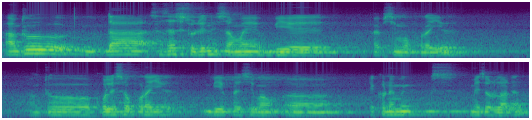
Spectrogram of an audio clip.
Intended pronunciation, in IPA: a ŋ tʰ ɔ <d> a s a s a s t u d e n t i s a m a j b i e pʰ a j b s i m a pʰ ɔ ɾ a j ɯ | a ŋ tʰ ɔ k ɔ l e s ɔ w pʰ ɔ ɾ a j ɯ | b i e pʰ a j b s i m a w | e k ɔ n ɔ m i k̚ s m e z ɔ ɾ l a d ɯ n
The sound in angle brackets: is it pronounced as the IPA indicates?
yes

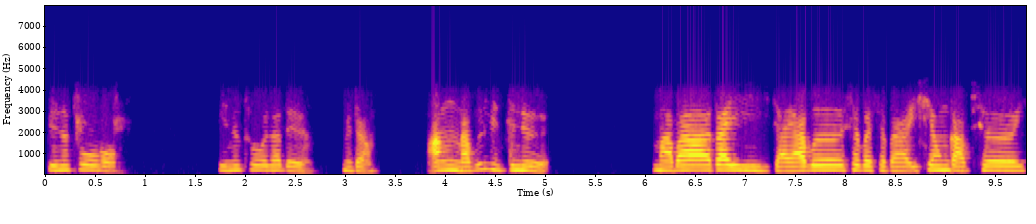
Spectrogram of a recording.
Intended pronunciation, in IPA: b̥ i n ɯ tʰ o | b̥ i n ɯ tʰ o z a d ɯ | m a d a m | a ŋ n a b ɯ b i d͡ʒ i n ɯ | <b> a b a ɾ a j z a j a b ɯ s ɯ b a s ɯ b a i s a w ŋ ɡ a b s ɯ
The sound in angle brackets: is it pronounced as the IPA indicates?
no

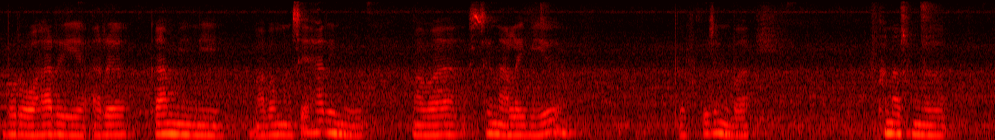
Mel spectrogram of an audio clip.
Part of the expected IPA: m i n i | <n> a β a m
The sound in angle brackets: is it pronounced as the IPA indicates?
no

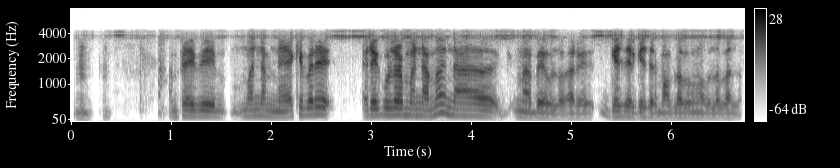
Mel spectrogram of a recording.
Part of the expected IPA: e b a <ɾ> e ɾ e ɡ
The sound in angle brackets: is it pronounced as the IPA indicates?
yes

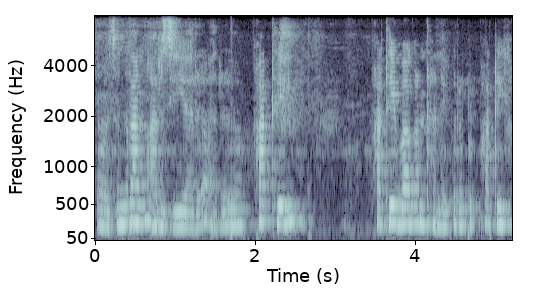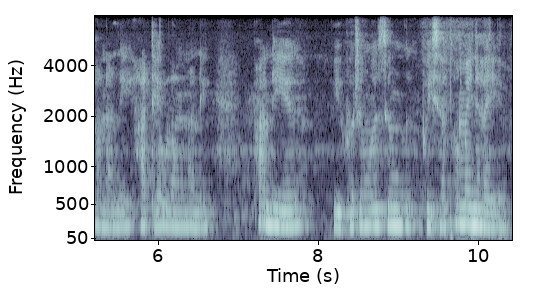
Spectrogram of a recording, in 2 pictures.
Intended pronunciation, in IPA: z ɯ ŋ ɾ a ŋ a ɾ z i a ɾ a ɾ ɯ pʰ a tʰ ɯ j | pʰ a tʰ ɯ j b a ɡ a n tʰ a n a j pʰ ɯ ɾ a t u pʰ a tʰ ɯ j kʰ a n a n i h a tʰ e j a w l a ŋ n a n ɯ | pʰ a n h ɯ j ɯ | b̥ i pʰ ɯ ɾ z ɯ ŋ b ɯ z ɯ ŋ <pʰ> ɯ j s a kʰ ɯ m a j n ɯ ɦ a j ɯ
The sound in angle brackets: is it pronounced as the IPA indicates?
yes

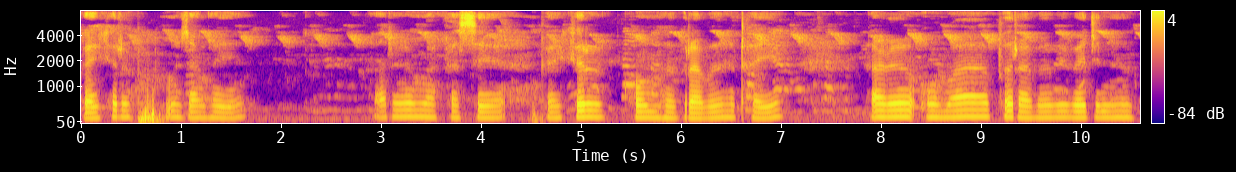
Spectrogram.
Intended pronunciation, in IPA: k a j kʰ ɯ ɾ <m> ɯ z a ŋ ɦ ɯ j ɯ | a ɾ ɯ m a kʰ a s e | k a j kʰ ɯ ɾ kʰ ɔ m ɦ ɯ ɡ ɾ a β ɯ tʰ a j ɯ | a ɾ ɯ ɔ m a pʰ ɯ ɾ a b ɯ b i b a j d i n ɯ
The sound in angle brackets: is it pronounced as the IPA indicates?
yes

